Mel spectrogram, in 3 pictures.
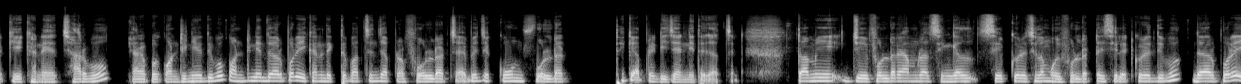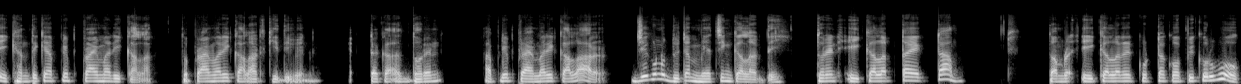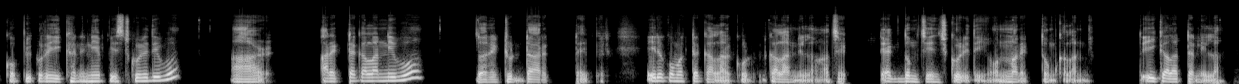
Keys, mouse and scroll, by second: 1.2 click, 15.0 click, 15.5 click, 17.5 0, 25.7 super+v, 26.8 click, 29.6 o, 32.5 o, 35.0 o, 37.0 o.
